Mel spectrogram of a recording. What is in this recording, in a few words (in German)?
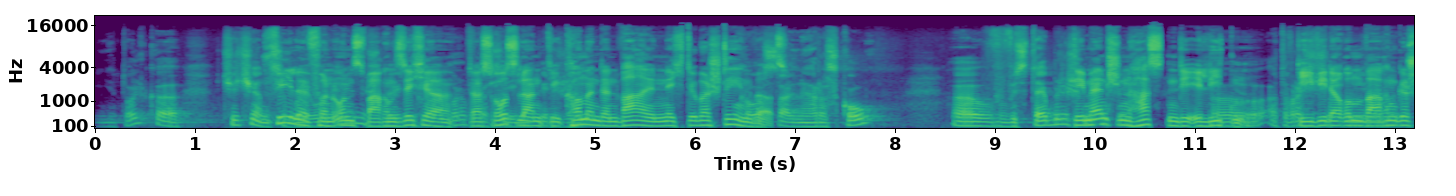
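VoiceOver, Sprecher, Männer; Pulverfass Kaukasus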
